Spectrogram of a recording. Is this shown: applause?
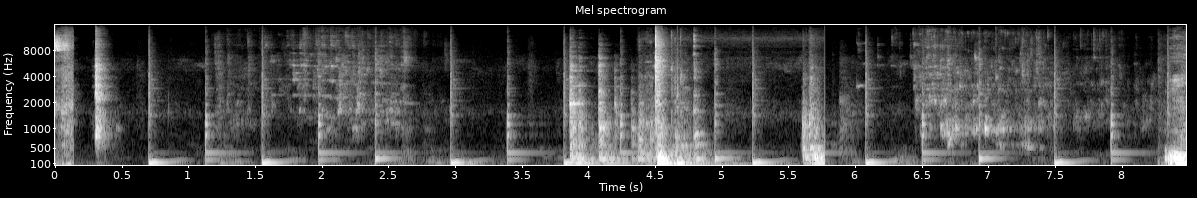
no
